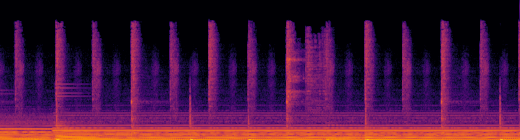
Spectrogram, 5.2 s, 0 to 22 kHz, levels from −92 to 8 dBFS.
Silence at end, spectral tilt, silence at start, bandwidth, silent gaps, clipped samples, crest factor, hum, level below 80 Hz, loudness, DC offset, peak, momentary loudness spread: 0 s; -6.5 dB/octave; 0 s; 19 kHz; none; under 0.1%; 16 dB; 50 Hz at -30 dBFS; -20 dBFS; -20 LUFS; under 0.1%; -2 dBFS; 3 LU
